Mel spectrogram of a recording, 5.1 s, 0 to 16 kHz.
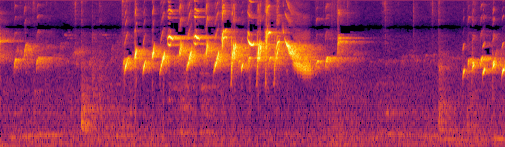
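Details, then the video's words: European goldfinch, a young field-type male that won first place with 42 points at a singing contest held in Navalcarnero, Madrid, April 2012; a dense burst of rapid, tinkling, buzzy notes lasting about two seconds, then quiet, then a fresh phrase. "JILGUERO CAMPERO CAMPEON 2012"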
